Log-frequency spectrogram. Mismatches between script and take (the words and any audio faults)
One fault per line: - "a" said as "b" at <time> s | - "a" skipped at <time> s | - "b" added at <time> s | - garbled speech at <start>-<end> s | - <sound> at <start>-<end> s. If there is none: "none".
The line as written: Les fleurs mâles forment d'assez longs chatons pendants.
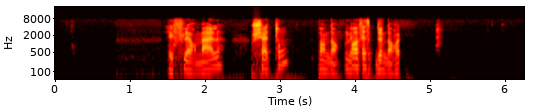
- "forment d'assez longs" skipped at 2.3 s
- garbled speech at 3.9-4.6 s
